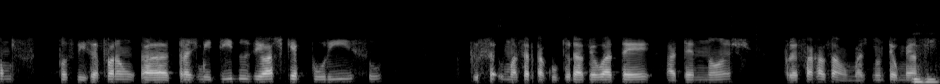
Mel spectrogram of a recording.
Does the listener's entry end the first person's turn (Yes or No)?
Yes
